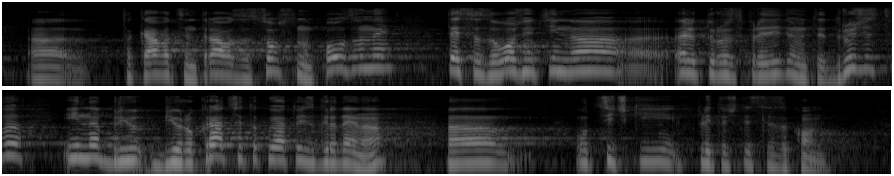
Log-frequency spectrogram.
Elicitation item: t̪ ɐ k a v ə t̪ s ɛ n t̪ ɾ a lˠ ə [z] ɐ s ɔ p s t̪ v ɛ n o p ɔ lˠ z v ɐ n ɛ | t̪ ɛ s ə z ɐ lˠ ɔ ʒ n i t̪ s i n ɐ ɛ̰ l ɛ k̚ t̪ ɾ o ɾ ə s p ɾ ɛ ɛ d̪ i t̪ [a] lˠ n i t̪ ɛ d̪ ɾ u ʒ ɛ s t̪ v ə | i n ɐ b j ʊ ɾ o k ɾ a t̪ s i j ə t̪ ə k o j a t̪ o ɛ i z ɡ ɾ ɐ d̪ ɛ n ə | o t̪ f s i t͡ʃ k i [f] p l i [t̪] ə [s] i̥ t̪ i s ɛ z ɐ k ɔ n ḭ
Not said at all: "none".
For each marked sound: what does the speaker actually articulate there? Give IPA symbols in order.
z, ɛ, f, t̪, ʃ

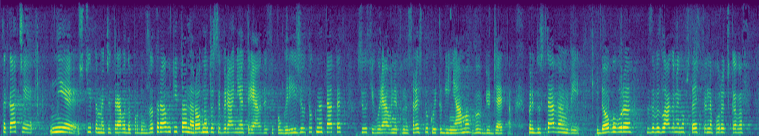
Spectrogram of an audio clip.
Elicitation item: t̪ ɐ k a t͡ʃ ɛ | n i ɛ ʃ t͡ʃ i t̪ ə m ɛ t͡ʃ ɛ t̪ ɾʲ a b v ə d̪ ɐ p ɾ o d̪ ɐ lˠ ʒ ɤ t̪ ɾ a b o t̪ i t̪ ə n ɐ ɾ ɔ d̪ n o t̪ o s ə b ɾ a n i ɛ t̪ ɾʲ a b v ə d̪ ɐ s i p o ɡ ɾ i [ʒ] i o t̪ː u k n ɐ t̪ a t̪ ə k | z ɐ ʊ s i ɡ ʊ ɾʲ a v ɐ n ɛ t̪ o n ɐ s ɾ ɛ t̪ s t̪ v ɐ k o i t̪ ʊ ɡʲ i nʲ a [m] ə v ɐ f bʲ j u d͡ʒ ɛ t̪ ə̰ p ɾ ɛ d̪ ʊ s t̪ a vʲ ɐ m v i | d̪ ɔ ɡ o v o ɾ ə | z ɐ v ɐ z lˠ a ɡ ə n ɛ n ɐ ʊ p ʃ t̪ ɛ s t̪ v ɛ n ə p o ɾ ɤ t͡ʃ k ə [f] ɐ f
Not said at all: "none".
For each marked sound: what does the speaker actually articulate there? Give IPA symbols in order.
ʒ, m, v

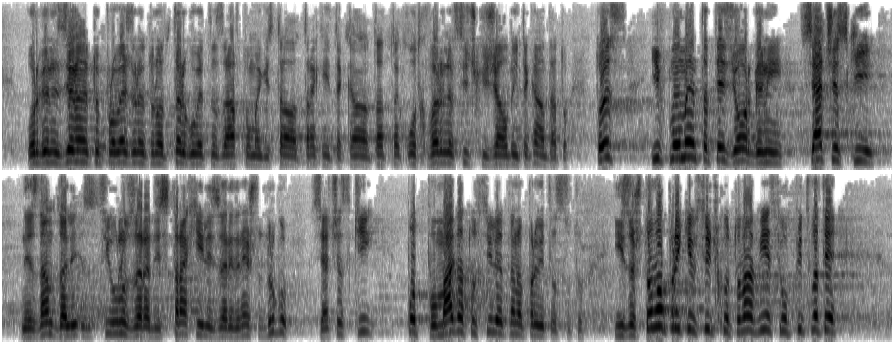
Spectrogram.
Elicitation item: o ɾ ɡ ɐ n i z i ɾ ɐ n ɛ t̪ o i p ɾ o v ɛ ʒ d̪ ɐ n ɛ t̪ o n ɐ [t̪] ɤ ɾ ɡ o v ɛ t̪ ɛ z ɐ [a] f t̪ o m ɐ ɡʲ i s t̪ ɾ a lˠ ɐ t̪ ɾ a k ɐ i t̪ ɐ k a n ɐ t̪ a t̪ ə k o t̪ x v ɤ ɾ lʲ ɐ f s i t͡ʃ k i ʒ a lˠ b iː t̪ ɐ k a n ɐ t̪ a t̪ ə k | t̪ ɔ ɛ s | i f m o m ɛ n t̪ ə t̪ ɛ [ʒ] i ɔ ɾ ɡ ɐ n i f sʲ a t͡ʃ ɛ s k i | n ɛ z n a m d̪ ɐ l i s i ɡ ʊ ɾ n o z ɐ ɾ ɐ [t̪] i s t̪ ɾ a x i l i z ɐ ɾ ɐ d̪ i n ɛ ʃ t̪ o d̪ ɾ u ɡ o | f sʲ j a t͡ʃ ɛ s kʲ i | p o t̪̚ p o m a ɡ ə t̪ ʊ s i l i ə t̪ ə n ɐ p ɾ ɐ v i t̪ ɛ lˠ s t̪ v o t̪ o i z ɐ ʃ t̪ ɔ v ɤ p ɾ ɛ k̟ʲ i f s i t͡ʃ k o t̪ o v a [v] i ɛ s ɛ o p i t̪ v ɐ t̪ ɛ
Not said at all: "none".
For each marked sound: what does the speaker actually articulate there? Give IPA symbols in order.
t̪, a, z, d̪, v

